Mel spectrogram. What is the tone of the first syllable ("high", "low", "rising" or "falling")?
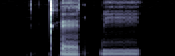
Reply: low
